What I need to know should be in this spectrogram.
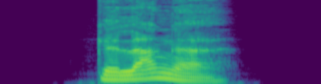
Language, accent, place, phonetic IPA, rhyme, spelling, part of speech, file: German, Germany, Berlin, [ɡəˈlaŋə], -aŋə, gelange, verb, De-gelange.ogg
- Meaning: inflection of gelangen: 1. first-person singular present 2. first/third-person singular subjunctive I 3. singular imperative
